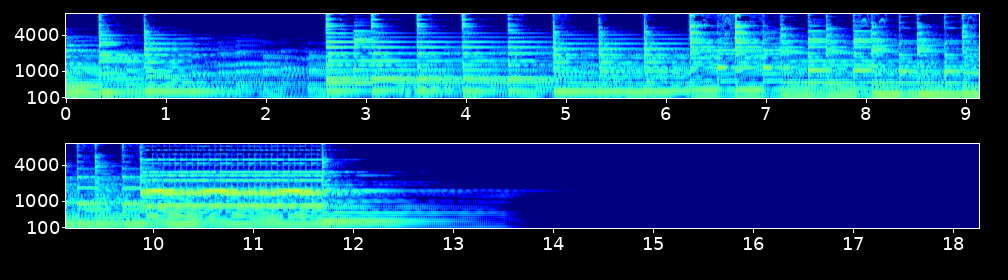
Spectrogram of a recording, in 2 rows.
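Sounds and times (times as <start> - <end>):
boogie guitar music: 0.0 - 1.6, 2.4 - 13.5.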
